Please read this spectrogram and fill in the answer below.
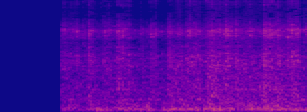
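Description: Low, steady mechanical rumble of a moving vehicle, with a continuous high-pitched hiss over it, starting abruptly about half a second in.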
